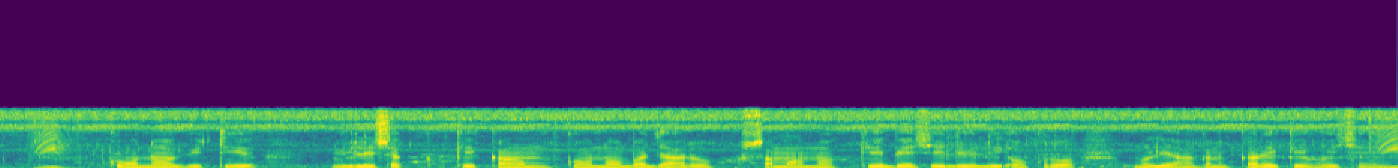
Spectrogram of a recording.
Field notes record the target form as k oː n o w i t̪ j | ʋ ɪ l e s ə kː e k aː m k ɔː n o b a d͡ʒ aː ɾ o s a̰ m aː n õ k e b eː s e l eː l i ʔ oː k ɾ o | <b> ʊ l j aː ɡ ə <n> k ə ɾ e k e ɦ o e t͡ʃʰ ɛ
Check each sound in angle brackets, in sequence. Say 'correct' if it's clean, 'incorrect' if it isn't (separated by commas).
incorrect, correct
